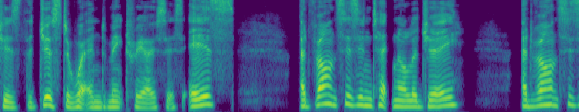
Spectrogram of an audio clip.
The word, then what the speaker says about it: endometriosis: So this week, this month even endomtriosis, I should say it right, endometriosis awareness month.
